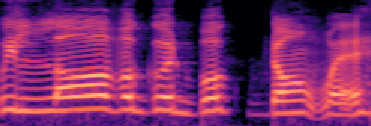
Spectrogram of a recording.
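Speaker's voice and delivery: loud fake mixed English-Australian accent. Speaker shows off a combined UK and Australian accent, English-Australian accent. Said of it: "perfect my Australian slash English accent".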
